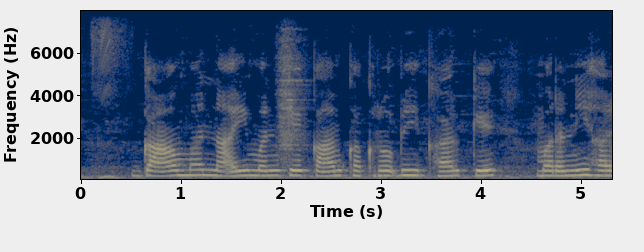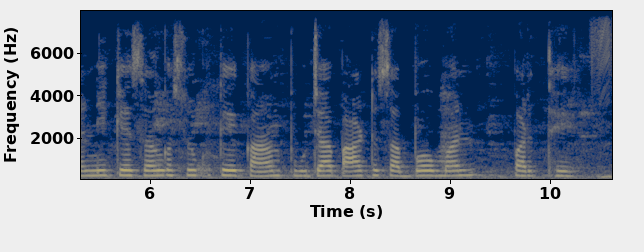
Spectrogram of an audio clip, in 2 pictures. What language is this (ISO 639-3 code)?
hne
